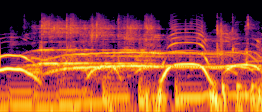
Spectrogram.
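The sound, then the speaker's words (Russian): An audience cheering and whooping for the speakers at an evening talk event, with loud, overlapping shouts and rising and falling yells over a continuous crowd roar. “Ну и похлопаем нашим прекрасным спикерам сегодняшнего вечера.”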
